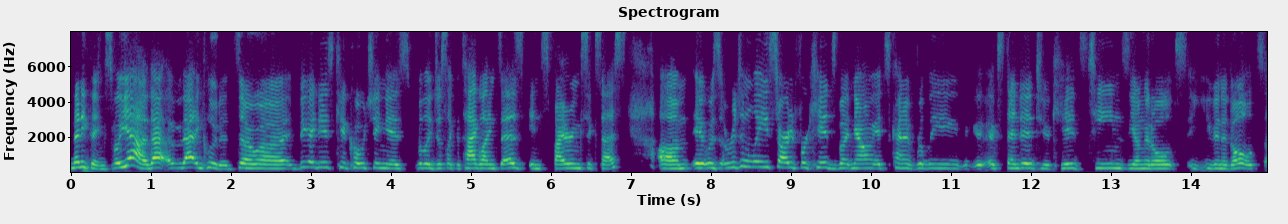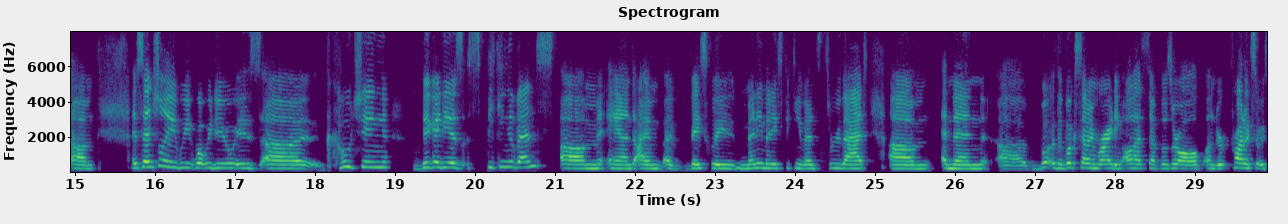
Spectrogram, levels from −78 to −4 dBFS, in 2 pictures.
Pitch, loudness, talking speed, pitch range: 240 Hz, -25 LUFS, 175 wpm, 225-270 Hz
